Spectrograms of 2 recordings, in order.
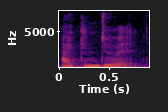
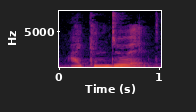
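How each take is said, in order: The two takes are said the same way.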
